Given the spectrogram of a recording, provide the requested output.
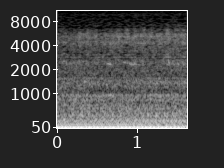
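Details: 2005 Ford F150 after starter replacement, sat a few weeks: engine starts and settles into deep, steady rumble at idle with even beat, no stumbles or knocks; normal idle.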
